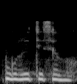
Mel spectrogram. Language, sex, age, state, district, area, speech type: Kannada, female, 30-45, Karnataka, Tumkur, rural, spontaneous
